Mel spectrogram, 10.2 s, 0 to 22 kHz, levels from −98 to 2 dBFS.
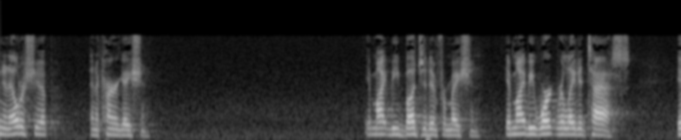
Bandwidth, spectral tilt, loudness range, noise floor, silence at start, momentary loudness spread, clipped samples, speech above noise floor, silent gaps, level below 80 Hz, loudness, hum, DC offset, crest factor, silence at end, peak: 8 kHz; -4 dB/octave; 10 LU; -67 dBFS; 0 s; 16 LU; under 0.1%; 40 dB; none; -64 dBFS; -28 LUFS; none; under 0.1%; 22 dB; 0 s; -8 dBFS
